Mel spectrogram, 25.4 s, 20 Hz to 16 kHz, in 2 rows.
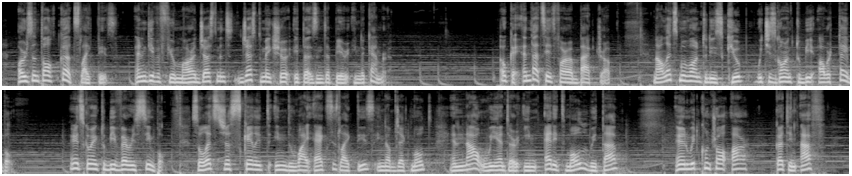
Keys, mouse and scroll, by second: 0.0 ctrl+r, 0.8 drag, 1.7 a, 2.1 middle click, 3.2-4.5 drag, 3.7 right drag, 3.9 a, 4.2 right drag, 4.6 middle drag, 5.4 middle click, 5.8 Tab, 6.5 Tab, 6.7 Tab, 6.8 right click, 6.9 Tab, 7.1 a, 7.3 b, 7.7 b, 8.1 click, 8.9 Tab, 9.2 Tab, 9.4 a, 9.5 b, 9.9 click, 10.3 drag, 10.4 Tab, 11.9 drag, 12.3 ctrl+z, 13.4 s, 15.2-19.1 middle drag, 21.4 Tab, 22.5 ctrl+r.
